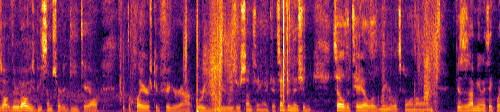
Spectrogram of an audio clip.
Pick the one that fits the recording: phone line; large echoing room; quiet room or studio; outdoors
outdoors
